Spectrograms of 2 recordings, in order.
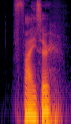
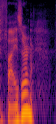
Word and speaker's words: Pfizer: Pfizer. – Oh, wow. – With a silent P. – Yeah, because written down here, it looks ridiculous. – It's a strange word. – P-F-I-Z-E-R. And you're saying it's Pfizer? – Pfizer.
